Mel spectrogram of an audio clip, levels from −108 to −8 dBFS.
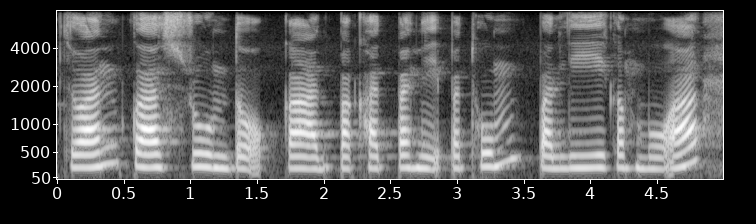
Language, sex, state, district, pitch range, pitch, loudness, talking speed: Mizo, female, Mizoram, Aizawl, 215-230 Hz, 220 Hz, -19 LUFS, 130 wpm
